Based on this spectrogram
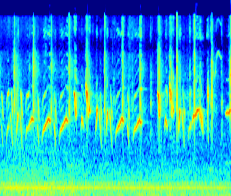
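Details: Bulbul in song with wing display: loud, rich slurred whistles, many rising and falling in quick swoops, with a few harsher squawk-like notes mixed in, delivered in an uneven stream.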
